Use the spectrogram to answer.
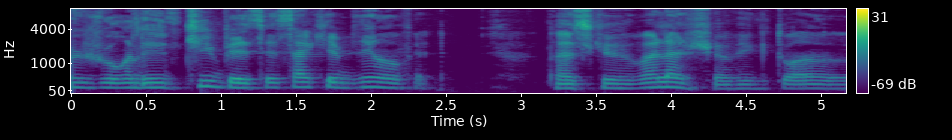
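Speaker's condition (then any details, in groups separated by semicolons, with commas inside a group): Dystonia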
